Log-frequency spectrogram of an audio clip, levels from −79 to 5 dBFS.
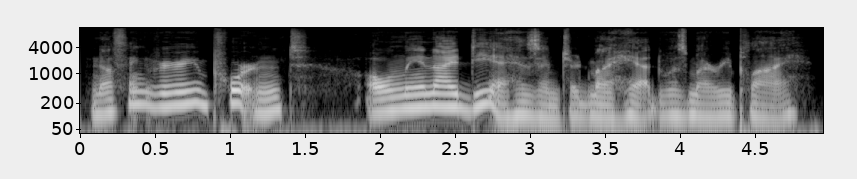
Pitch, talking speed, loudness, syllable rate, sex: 125 Hz, 155 wpm, -18 LUFS, 5.1 syllables/s, male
